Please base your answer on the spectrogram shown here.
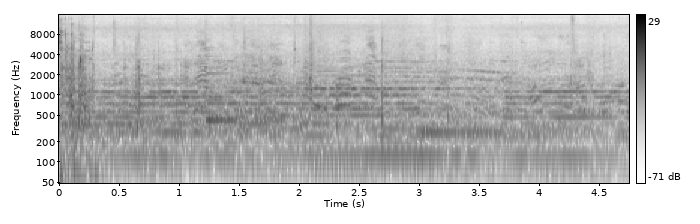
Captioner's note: somber music; people chattering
